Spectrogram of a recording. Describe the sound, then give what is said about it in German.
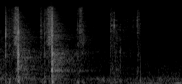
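A deck of task cards is shuffled vigorously in a few quick, crisp rustling bursts, fairly soft and without talk. “Genau, jetzt wird hier noch einmal kräftig gemischt.”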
